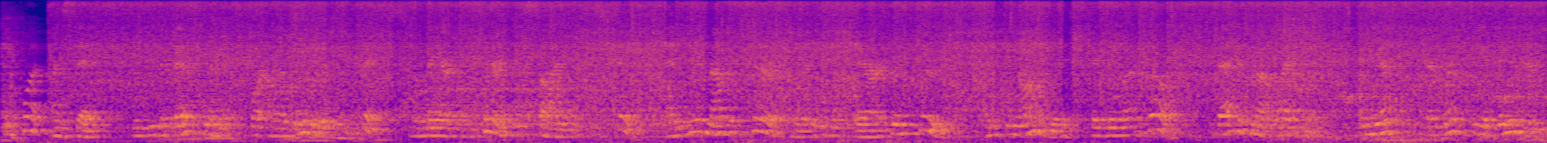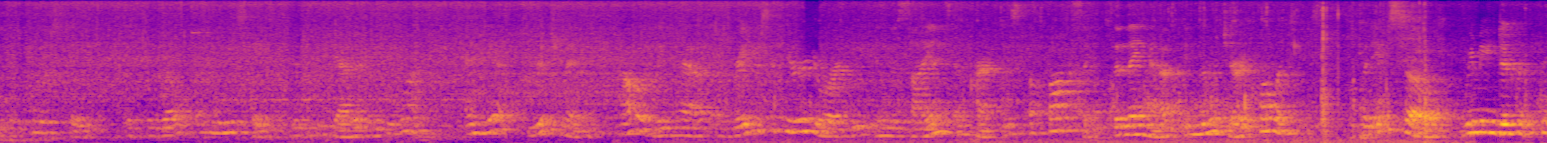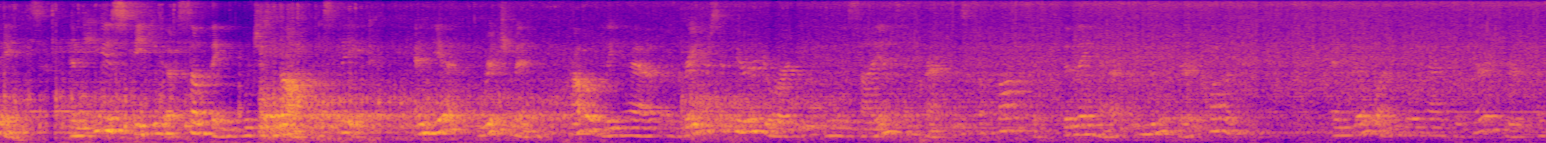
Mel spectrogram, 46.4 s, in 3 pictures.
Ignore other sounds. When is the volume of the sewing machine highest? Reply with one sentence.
The volume of the sewing machine peaks at 34 seconds.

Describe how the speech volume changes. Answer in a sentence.
The loudness of the speech goes up, then down.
